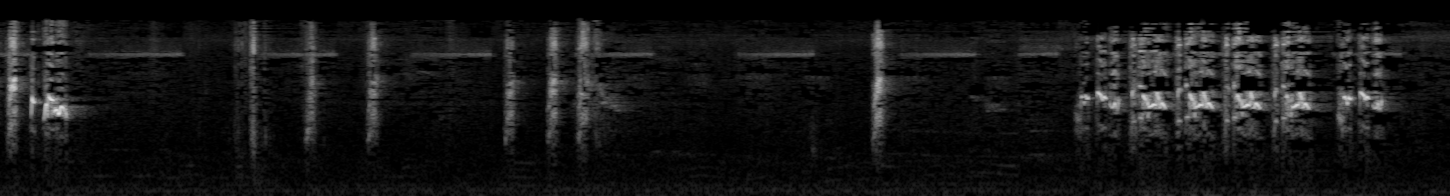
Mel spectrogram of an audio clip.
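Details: Sooty-headed bulbul calling to its companions: scattered short sharp chirps and clicks with a thin steady high whistle, then a rapid burst of repeated bright chattering notes near the end.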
